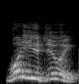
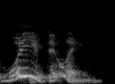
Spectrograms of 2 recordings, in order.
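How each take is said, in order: First: Loud accusing What are you doing, louder; harsh demand. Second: Lighter curious take. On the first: Parent confronting a misbehaving child, loud and accusing. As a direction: bark it like an angry parent. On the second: Parent gently curious with a screaming child. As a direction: ask it gently, amused. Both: Shown as a demonstration. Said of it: "the way you say it can change".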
